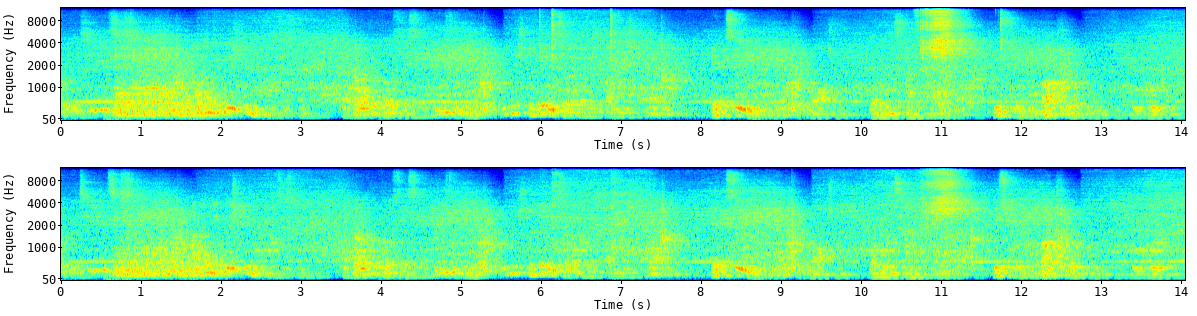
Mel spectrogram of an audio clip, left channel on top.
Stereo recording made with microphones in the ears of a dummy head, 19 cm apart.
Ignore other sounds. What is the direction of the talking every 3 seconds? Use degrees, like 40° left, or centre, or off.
50° right, 10° right, 20° left, 30° right, 50° right.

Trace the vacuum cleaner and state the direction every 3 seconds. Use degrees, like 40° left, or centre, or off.
40° left, 30° left, 30° right, 70° right, 80° right.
